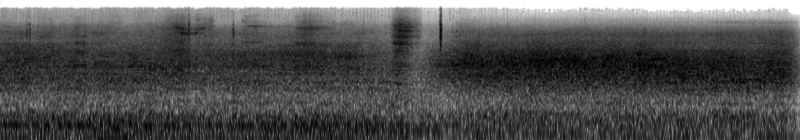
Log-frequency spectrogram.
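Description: A car engine idling, heard from inside the cabin as a low steady hum. About halfway through there is a short click, and a steady outdoor hiss takes over.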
